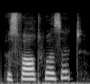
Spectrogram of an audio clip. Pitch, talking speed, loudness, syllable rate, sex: 255 Hz, 265 wpm, -16 LUFS, 6.7 syllables/s, female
